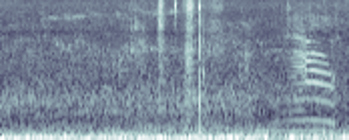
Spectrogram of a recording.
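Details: Domestic cat, male, outdoors on a leash for one of his first walks, moving carefully in improving weather; one short descending harmonic meow near the end, after a few soft clicks, over steady low rumbling background noise.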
